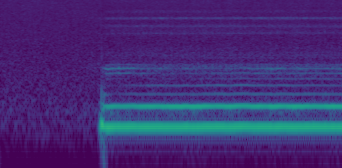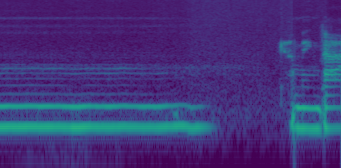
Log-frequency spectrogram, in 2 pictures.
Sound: humming sound

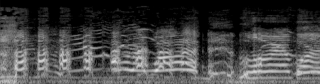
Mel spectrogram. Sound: both laugh

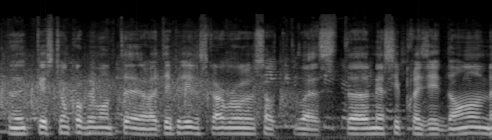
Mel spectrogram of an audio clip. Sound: applause

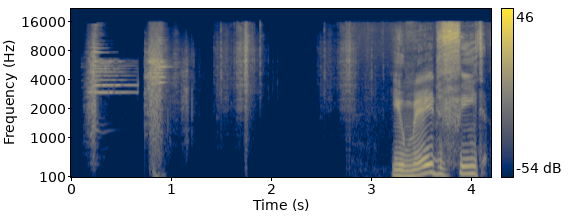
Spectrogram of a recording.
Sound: sword slashing

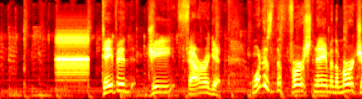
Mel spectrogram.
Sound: buzzer

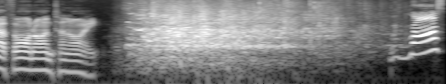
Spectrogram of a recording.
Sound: audience Laughter

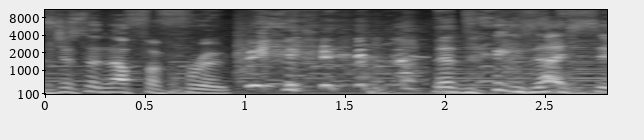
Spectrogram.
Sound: laughter

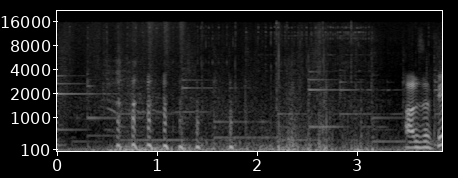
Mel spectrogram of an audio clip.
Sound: laughs

